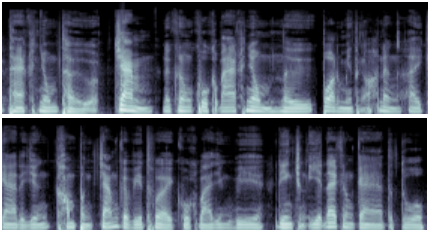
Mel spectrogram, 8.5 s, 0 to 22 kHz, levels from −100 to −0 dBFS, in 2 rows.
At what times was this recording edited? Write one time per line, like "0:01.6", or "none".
0:01.6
